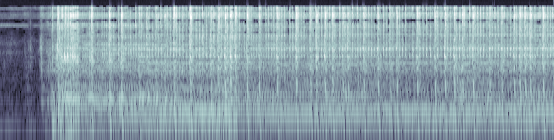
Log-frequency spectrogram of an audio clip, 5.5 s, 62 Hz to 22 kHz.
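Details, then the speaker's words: Yamaha RX100 two-stroke motorcycle, older engine, just started: busy crackly two-stroke idle with the usual mechanical chatter; normal noise for this aged engine. "तो दोस्तों, जैसा आपने सुन लिया होगा, ये जो आवाज़ कर रहा है ये नॉर्मल आवाज़ है। इतनी ये करेगा ही करेगा, क्योंकि ये थोड़ा पुराना हो गया है इंजन, तो इतनी आवाज़ करेगा ही करेगा चाहे कुछ भी कर ले।"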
